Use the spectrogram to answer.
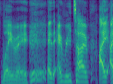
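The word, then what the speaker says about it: Laufey: I see L a U fy I'm like Ley But because of that, I've been saying the name of this game wrong every single time.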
